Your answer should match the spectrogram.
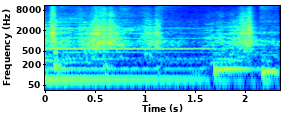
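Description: Jazz drum brushes loaded with oil paint swishing across a canvas in about three sweeps, played along to a jazz recording with a sustained bass line and a held horn note that stops near the end.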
